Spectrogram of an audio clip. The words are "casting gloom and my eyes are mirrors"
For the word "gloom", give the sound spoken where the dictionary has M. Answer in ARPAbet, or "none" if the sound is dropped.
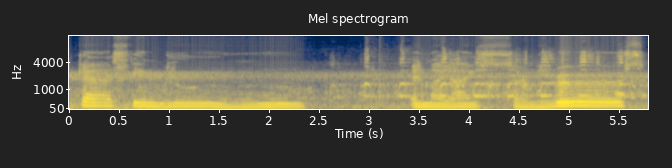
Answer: none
